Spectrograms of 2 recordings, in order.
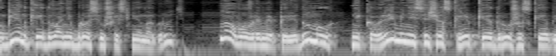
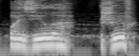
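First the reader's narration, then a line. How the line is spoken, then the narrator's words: Strained hoarse rasp. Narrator (Russian): Прохрипел я, с трудом проталкивая слова в глотку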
